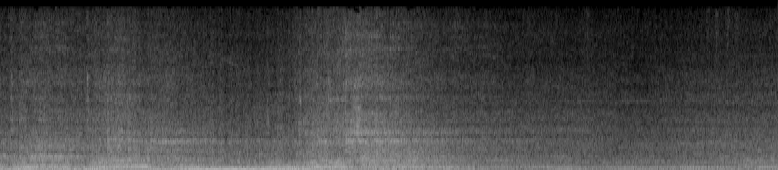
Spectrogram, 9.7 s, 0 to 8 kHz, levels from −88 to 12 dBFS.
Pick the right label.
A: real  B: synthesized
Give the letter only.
A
